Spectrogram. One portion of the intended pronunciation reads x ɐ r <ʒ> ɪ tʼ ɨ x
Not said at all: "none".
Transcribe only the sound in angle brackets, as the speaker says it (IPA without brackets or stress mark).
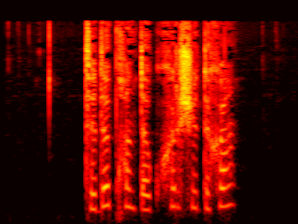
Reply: ʃ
